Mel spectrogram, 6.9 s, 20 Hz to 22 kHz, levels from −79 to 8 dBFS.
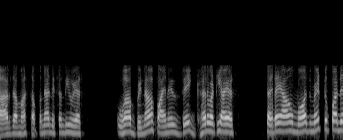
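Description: At 5.41 s the speech smears into a stretched, buzzy tone or coloured noise that fades, leaving the sound weak or distorted until about 5.51 s. This is VoIP packet loss concealed by the speech codec: 40 ms went missing, which fits two lost 20 ms frames, and the Speex decoder bridged the gap by extrapolating its last pitch and filter at falling gain.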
